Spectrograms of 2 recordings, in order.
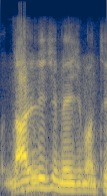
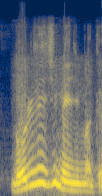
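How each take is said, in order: First: The first vowel of knowledge sounds like ah. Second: The first vowel of knowledge sounds like oh. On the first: This is how it is said in America. "미국에서는 영어를 할 때 난리지라고 해요" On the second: This is how it is said in Australia. "우리 아들이 호주에 유학 갔더니 논리지 매니지먼트"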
